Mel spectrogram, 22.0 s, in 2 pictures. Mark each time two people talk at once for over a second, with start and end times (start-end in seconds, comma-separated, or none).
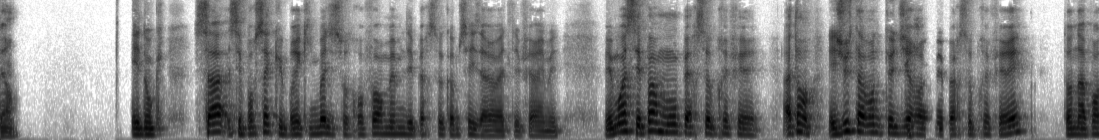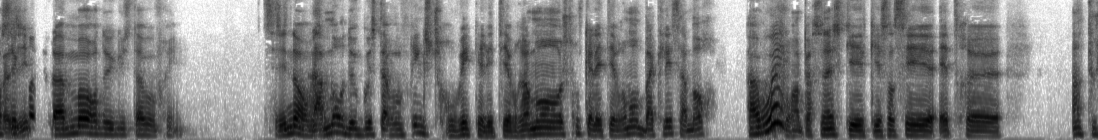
none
